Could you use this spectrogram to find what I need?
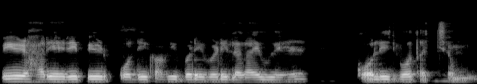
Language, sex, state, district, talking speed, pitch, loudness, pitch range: Hindi, male, Uttar Pradesh, Etah, 190 wpm, 120 Hz, -18 LUFS, 115-125 Hz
